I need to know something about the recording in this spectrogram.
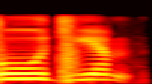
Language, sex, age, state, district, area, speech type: Tamil, female, 30-45, Tamil Nadu, Chennai, urban, read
